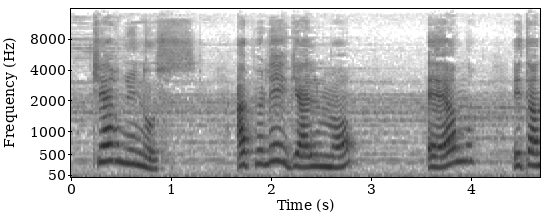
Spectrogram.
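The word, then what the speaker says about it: Cernunnos: pas bien au niveau du nom c'est alors prononcé kernunos appelé également Hern est un dieu ser cel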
